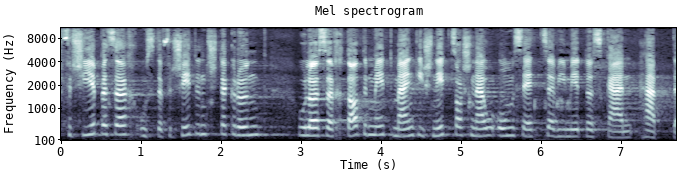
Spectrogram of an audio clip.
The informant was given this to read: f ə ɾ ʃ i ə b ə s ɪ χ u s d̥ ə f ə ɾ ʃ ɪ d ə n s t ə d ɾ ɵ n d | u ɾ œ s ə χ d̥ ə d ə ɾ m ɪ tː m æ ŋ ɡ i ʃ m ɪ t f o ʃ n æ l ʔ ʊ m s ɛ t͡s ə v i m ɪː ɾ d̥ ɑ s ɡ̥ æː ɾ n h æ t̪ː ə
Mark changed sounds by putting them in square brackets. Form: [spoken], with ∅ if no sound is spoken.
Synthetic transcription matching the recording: f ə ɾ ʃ i ə b ə s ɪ χ u s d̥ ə f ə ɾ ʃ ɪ d ə n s t ə [ɡ] ɾ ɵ n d | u [l] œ s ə χ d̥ [ɑ] d ə ɾ m ɪ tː m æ ŋ ɡ i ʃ [n] ɪ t [s] o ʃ n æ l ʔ ʊ m s ɛ t͡s ə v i m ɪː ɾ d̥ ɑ s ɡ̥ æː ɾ n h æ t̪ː ə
